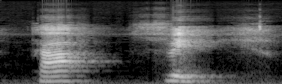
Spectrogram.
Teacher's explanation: Mas é um E fechado, para você não falar café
